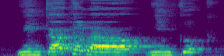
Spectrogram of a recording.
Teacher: you pronounce that N as part of the previous word.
